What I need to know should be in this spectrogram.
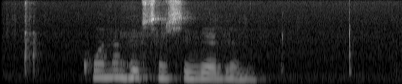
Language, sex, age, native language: Icelandic, female, 60-69, Icelandic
